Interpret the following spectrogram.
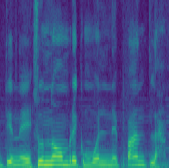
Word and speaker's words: nepantla: su nombre como el nepantla. Este nombre está pronunciado en la variante nawat t y l. Muy bien. En la variante nawat que nosotros utilizamos es con una variante con pura T.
